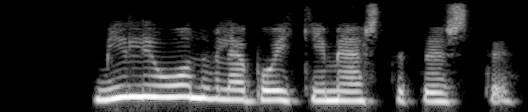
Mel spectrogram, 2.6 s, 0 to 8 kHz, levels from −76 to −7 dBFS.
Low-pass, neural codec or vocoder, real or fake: 7.2 kHz; none; real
